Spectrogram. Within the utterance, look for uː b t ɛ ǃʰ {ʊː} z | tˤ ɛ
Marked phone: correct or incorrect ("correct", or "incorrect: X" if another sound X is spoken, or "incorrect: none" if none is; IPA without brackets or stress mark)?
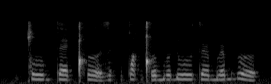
correct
